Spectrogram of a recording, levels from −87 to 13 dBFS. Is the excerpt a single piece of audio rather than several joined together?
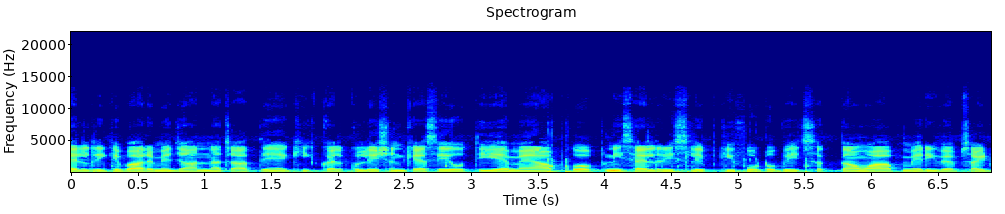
yes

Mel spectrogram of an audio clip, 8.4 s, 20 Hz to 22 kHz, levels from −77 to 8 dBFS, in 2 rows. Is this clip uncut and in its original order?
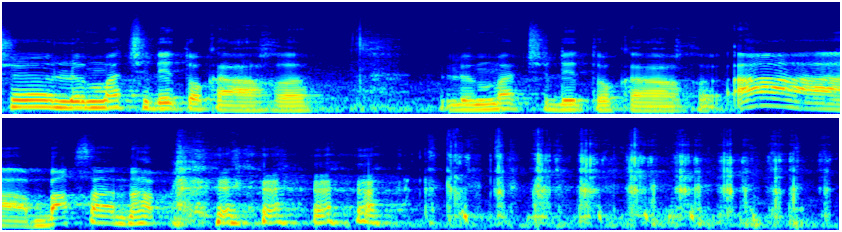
yes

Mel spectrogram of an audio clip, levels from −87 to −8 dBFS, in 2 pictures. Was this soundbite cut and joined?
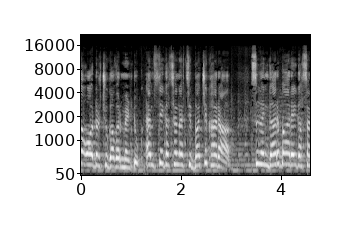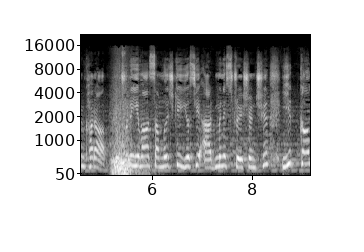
yes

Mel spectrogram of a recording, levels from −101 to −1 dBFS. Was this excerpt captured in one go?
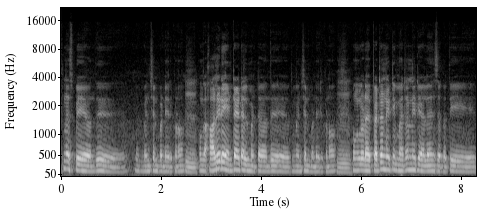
yes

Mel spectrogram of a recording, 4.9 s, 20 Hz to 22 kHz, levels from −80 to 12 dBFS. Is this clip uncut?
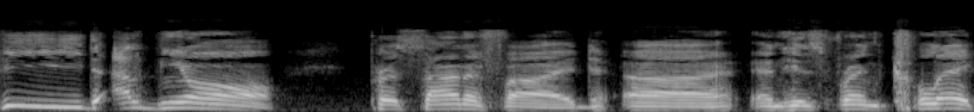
no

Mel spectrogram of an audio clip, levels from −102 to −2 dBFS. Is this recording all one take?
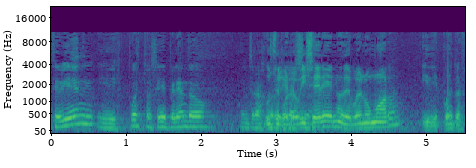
no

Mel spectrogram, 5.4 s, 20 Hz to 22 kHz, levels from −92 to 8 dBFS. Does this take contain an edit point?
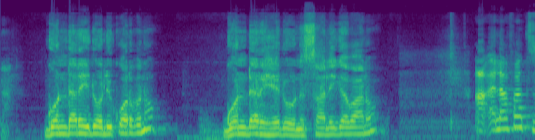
yes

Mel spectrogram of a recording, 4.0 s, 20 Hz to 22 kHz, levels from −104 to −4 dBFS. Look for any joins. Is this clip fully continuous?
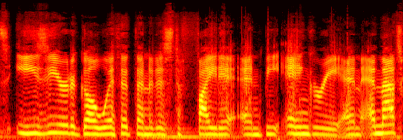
yes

